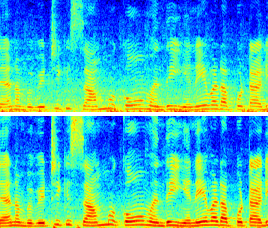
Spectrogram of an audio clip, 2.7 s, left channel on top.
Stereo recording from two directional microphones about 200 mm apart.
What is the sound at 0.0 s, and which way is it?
A woman's voice, 30° right (ahead or behind).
